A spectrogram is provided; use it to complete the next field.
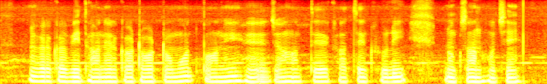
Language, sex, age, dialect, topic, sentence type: Magahi, male, 18-24, Northeastern/Surjapuri, agriculture, question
